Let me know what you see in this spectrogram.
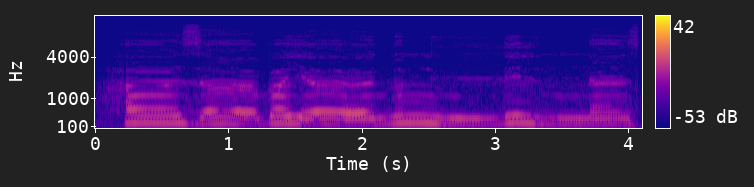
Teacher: apabila tanwin bertemu dengan lam dan bacaannya perlulah memasukkan nun di dalam lam dan tidak perlu dengung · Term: idgham bila gunnah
